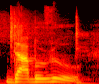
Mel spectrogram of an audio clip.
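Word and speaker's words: ダブル: their name coming from the Japanese pronunciation Daburu, meaning double, a clever nod to their 2-in-1 combiner gimmick.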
